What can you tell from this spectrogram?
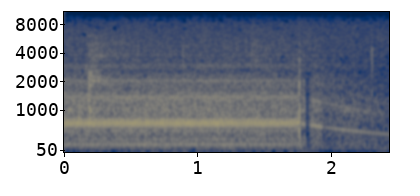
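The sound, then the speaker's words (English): A vacuum cleaner drones loudly with a steady whining hum, then a click sounds as it is switched off and the motor's pitch slides downward as it winds off. No one speaks. “That's why he kept the vacuum on, so we shouldn't hear her.”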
